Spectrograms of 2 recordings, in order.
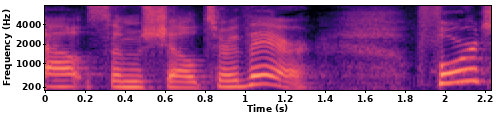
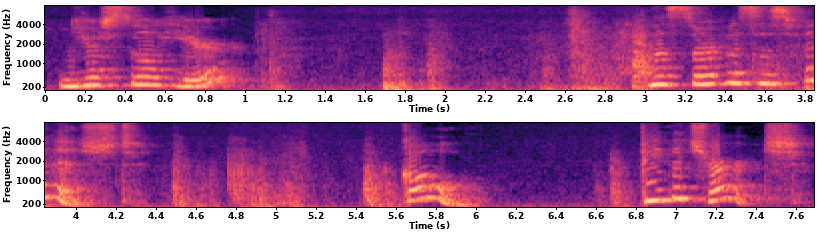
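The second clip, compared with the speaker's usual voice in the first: calling out; 3 semitones higher, 7 dB louder, slower than usual. Real, not acted. Calling out the dismissal.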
